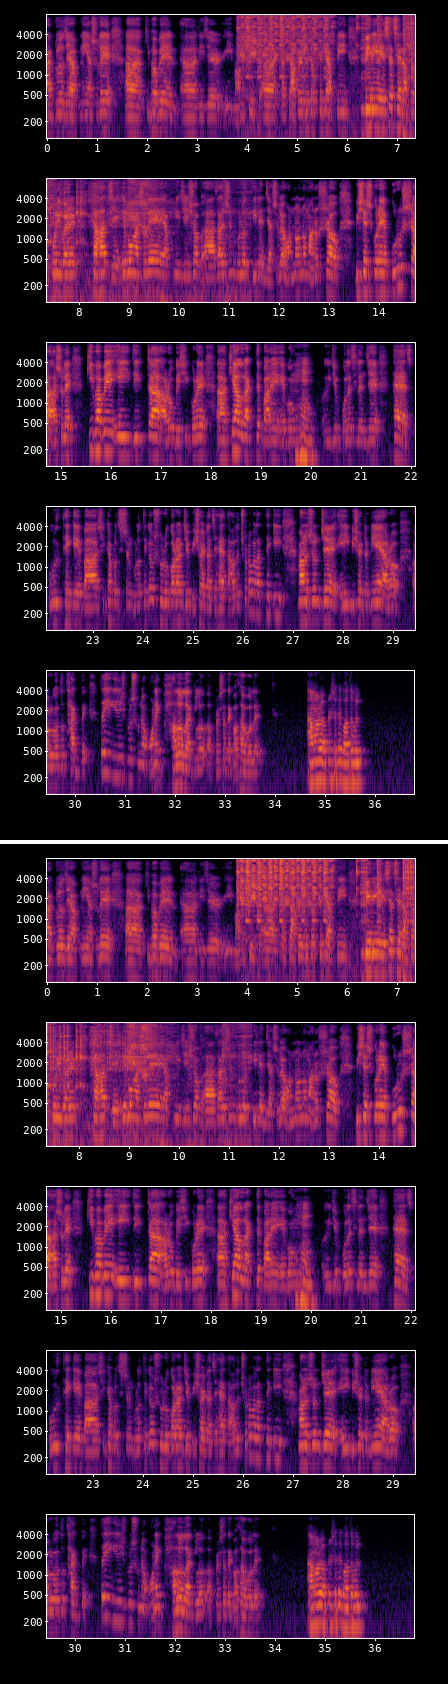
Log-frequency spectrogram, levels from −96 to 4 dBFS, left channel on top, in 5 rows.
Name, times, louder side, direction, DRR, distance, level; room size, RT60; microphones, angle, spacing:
voice 1, 0.0-19.9 20.2-33.7, left 3 dB, 40° left, 0 dB, 1.1 m, -36 dB
sound 1, 3.8-5.8 6.2-6.7 7.1-10.5 10.9-11.5, right 8 dB, 45° right, 0.6 m, -31 dB
voice 2, 19.7-20.0 34.6-35.7, equal, 65° left, 1 dB, 1.5 m, -33 dB
4.4 x 2.3 x 3.0 m, 0.27 s
head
